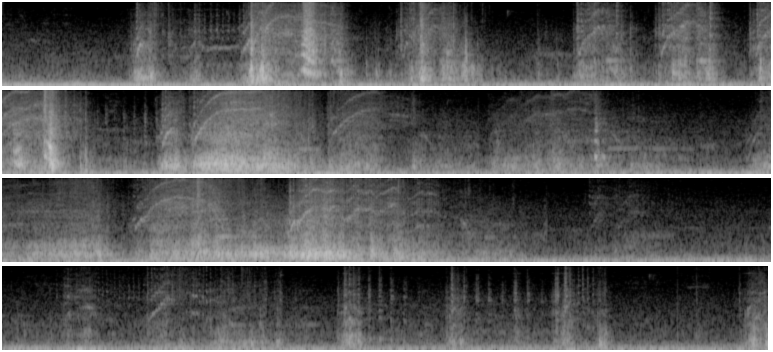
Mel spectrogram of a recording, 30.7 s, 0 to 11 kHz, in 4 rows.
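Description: Redcat Landslide 4S RC monster truck driving on dirt: its electric motor whines up and down with the throttle, with tyre and gravel noise. Several short sharp knocks come in the first third, and the motor is loudest in two longer runs, about a third of the way in and again a little past halfway.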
